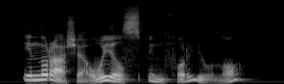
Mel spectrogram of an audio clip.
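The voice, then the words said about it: Put-on Russian accent. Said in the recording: “our little Russian mole ... I think the accent's there.”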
